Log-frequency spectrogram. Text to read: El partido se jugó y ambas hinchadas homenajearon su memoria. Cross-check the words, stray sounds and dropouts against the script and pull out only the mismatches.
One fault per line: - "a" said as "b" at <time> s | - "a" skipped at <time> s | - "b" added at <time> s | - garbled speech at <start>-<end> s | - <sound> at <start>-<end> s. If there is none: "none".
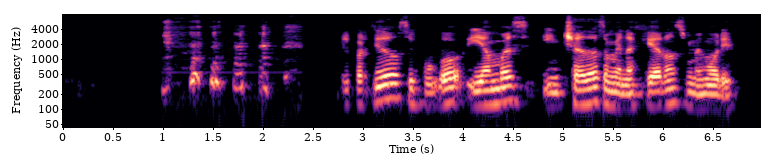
- laugh at 1.0-2.4 s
